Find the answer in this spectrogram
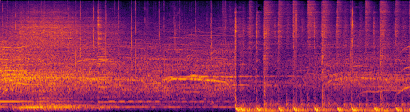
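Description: Live pop concert music through the venue's sound system, heard from among the audience: held chords at first, then a heavy drum beat kicks in just under five seconds in. Crowd cheering and whoops sound over the music.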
